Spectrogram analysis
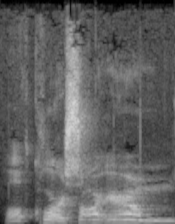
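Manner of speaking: slow, very loud burly voice; big bear voice. Acted. Grizzly Bun booming that she is a bear. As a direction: plant your feet and boom.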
